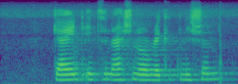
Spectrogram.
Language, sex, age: English, female, 19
